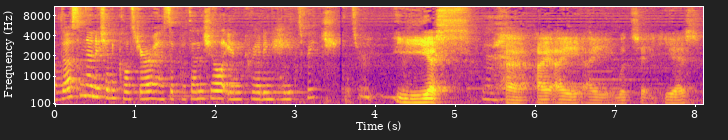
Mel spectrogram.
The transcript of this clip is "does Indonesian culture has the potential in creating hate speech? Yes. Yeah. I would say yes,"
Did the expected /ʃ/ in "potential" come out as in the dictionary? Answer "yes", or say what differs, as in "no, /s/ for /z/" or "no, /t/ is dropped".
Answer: yes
